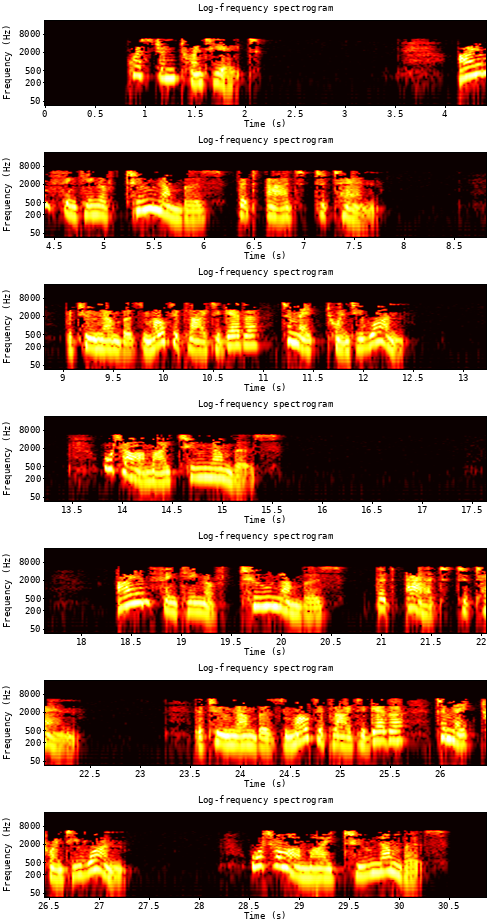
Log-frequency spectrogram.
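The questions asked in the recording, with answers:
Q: What are my two numbers?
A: 3 and 7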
